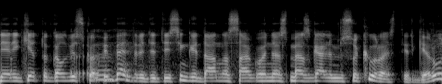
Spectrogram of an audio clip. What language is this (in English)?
Lithuanian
